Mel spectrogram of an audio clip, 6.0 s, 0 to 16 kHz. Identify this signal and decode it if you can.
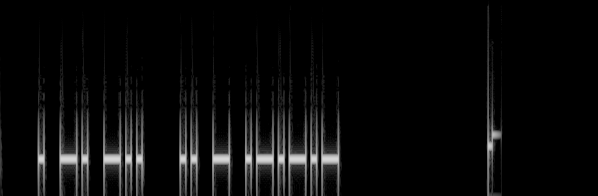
Morse code, heard as a keyed tone, about 22 wpm, 700 Hz. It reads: END IT.
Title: Sentences from Top 1200 Words 22wpm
